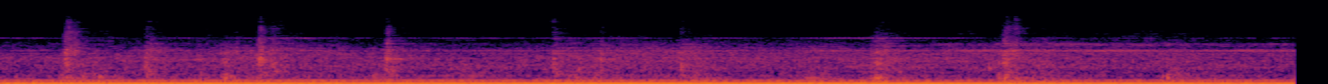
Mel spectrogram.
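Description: VIA Rail passenger coaches rolling past, their wheels clicking over rail joints about a second apart, over a steady low drone. The sound cuts off suddenly near the end.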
